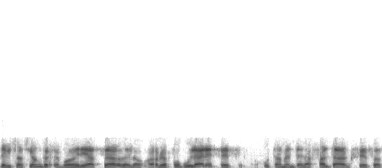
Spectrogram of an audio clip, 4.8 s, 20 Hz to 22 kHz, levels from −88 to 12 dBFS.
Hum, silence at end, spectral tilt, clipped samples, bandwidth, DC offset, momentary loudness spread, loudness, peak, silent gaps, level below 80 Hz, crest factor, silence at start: none; 0 s; -9 dB/octave; under 0.1%; 4.1 kHz; under 0.1%; 10 LU; -24 LUFS; -8 dBFS; none; -74 dBFS; 16 dB; 0 s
